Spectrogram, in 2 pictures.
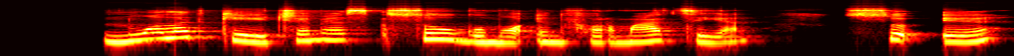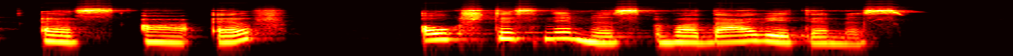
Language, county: Lithuanian, Kaunas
